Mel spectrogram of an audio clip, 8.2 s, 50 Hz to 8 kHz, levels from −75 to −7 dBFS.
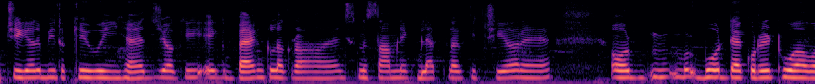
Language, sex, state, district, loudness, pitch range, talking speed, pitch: Hindi, female, Uttar Pradesh, Muzaffarnagar, -30 LUFS, 195-210 Hz, 200 wpm, 205 Hz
